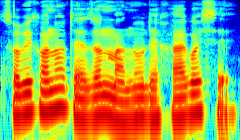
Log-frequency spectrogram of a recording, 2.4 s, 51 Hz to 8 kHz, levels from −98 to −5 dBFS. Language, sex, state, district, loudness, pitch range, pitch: Assamese, male, Assam, Kamrup Metropolitan, -14 LUFS, 115-140 Hz, 125 Hz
